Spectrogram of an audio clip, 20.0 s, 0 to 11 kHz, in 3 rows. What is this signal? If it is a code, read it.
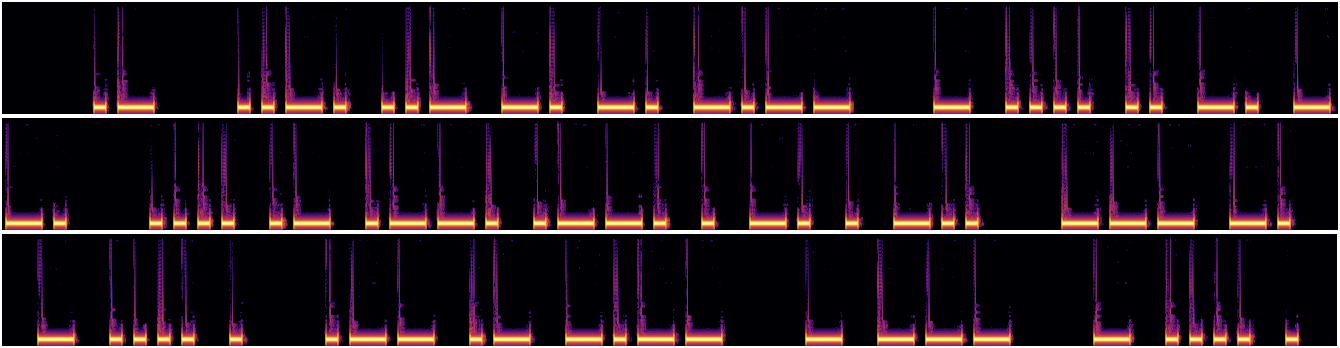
Morse code, heard as a keyed tone, about 20 wpm, 700 Hz. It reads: A FUNNY THING HAPPENED ON THE WAY TO THE
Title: Sentences with 9-Word Phrases - 20wpm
